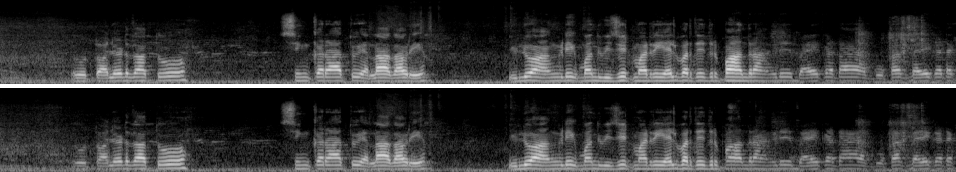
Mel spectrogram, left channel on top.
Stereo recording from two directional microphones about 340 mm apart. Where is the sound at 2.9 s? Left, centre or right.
Centre.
